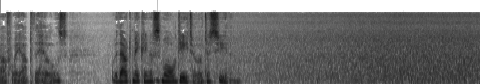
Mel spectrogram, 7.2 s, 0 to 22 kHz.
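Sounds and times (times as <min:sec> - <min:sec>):
speech: 0:00.0 - 0:03.9
roaring rush of falling water from a waterfall: 0:02.3 - 0:07.1.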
